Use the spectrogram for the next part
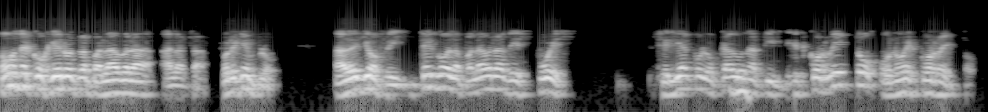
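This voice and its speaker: A man's voice: on the high side, animated, normal speed. Patient male teacher over a tinny call. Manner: patient, questioning, chuckles often. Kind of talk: online class on spelling. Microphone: video call. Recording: tinny phone-like call audio.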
